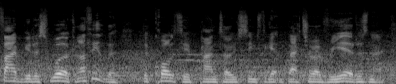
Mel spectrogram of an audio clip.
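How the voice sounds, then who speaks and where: A man's voice: medium pitch, very fast. A man hosting a podcast, chatting casually as he interviews guests at a busy event venue. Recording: noisy busy venue ambience.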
